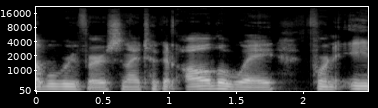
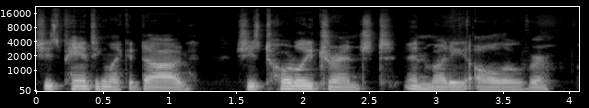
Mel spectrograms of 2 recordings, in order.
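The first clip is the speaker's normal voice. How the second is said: plain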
